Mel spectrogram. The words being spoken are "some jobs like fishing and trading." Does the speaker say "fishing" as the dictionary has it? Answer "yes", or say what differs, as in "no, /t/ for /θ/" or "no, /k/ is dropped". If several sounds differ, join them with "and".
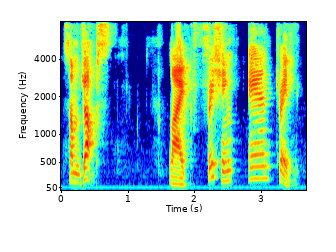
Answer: yes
